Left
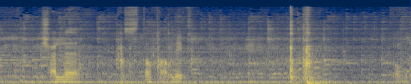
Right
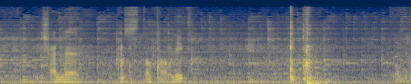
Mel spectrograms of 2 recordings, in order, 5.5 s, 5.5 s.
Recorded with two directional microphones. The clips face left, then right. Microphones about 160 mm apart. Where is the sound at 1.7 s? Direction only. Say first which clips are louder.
Right 1 dB; centre (ahead or behind).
